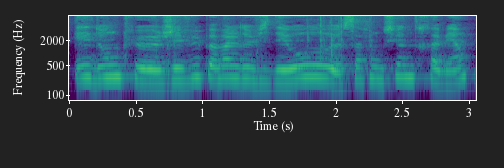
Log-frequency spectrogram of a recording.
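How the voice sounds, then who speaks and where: A woman's voice: a little high, fairly even intonation, a little fast, mellow. A French woman casually showing her craft shopping haul, talking with many hesitations and fillers. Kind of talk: casual haul video talk. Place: home, near a window.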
